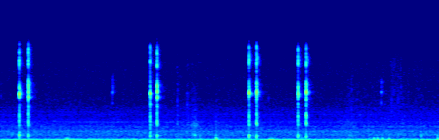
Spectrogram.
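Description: Faint clicks of computer input, four quick pairs of clicks, over near-silent room tone.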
